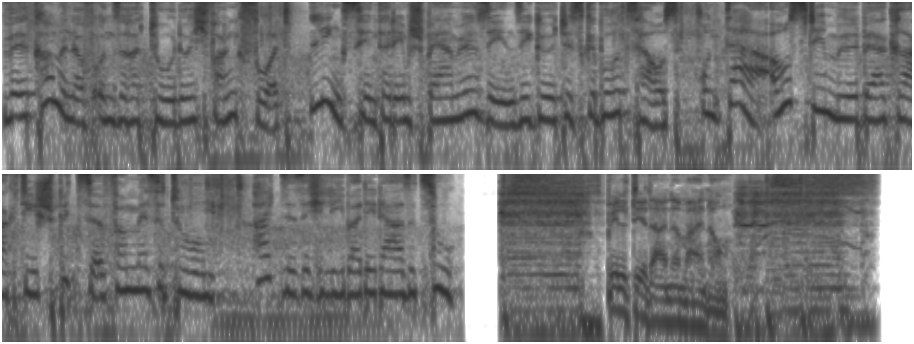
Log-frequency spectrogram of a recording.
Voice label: werbung stadtfuehrerin news stimme

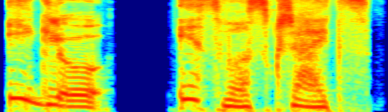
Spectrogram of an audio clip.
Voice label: Sprecherdemo TV Off; Inglo

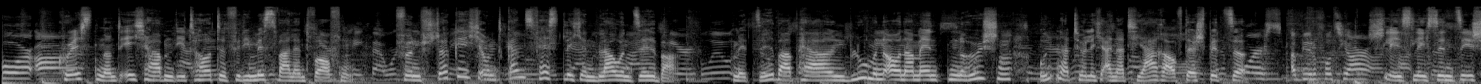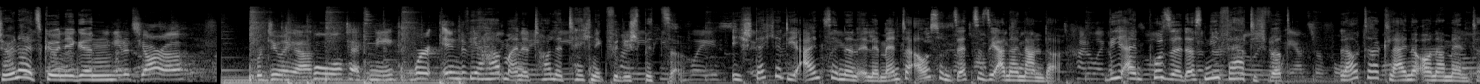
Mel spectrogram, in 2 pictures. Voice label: Sprachprobe VO; Vegas Cake

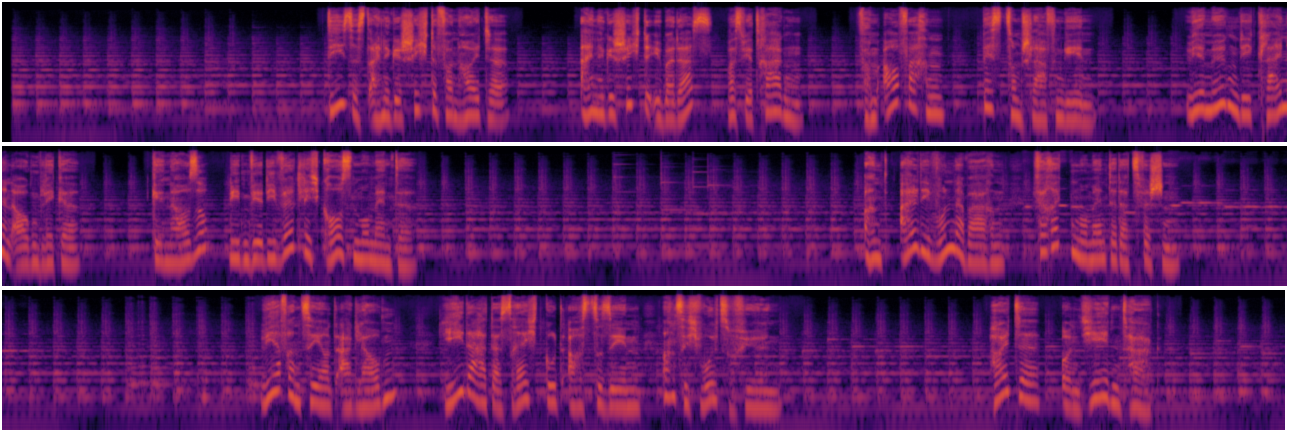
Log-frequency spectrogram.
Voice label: spot werblich fraulich weich

